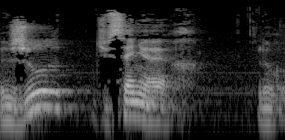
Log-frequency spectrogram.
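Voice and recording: A man's fairly low voice at a very slow pace, with big pitch swings and strong room echo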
